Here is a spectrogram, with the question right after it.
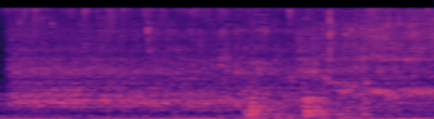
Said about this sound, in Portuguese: Tô pondo água aqui na minha xícara de café.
